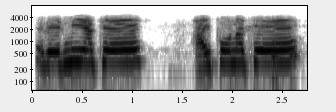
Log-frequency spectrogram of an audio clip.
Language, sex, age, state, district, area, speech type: Bengali, female, 45-60, West Bengal, Uttar Dinajpur, urban, conversation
